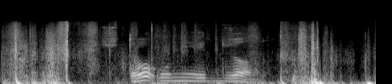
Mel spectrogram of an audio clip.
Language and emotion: Russian, neutral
